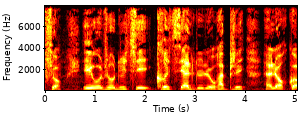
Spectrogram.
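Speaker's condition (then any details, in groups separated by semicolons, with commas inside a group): Cerebral palsy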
